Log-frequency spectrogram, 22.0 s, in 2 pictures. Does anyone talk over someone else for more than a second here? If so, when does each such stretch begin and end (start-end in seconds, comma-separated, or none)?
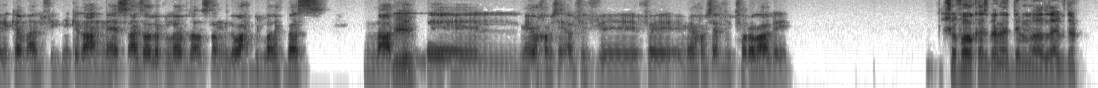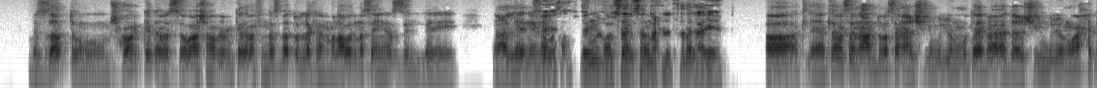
16.3-17.6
